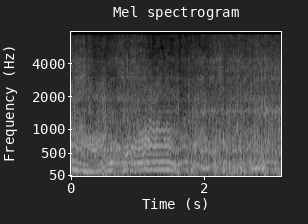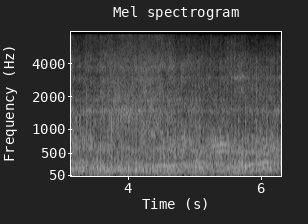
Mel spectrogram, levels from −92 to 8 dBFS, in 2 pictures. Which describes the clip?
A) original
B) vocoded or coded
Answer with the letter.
B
